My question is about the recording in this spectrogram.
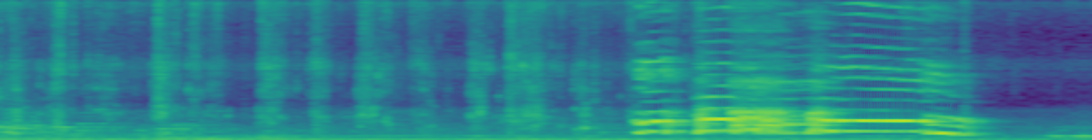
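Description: A rooster crowing once, starting about three seconds in: a loud call of about a second and a half that drops in pitch as it ends. Before it, soft patting and splashing of small hands in a shallow puddle.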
